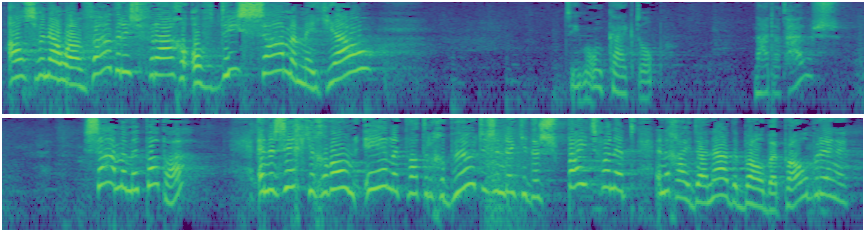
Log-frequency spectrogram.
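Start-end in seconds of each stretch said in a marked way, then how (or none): 0.0-3.7 mother's suggestion. Acted. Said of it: "zegt moeder". 9.4-17.1 put-on child's surprise. Timon then mother, high voices.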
